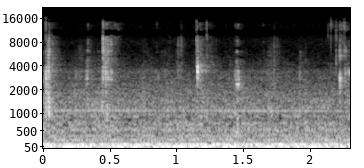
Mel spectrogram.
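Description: Someone crunches and chews Cinnamon Toast Crunch cereal, giving repeated soft, close crackly bites with a moist, squishy texture over a low steady background hum.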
